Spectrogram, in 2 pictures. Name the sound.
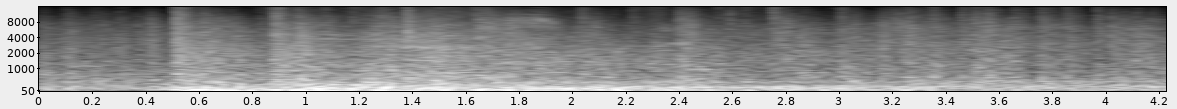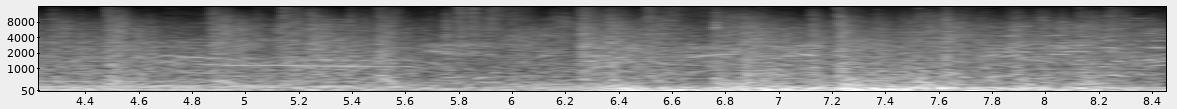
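gunfire in Company of Heroes 2 video game battle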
